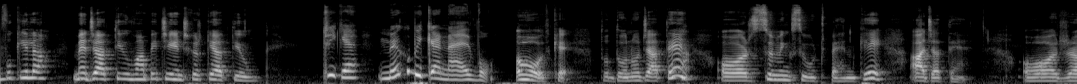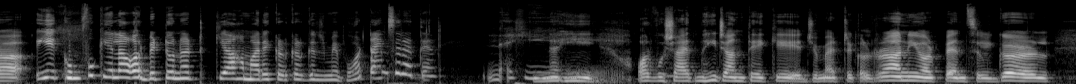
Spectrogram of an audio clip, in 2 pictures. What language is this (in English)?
Hindi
